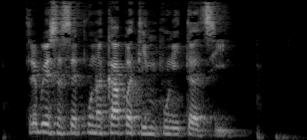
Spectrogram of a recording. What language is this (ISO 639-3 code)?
ron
